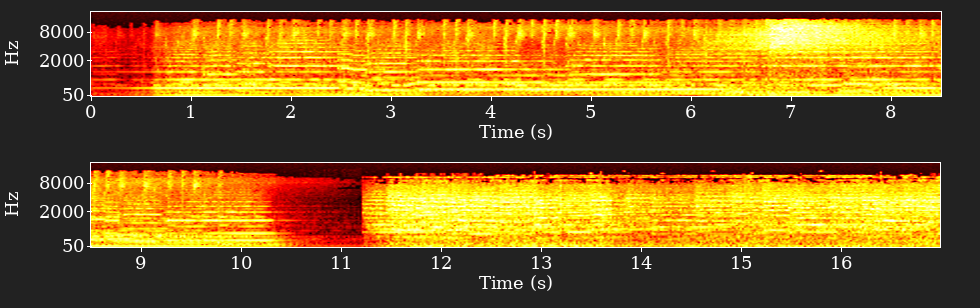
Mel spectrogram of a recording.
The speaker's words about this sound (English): Church bells in Charleston, South Carolina, where worshipers returned to a church there Sunday for the first service since a white gunman gunned down a Bible study group at the historic African-American church last week.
